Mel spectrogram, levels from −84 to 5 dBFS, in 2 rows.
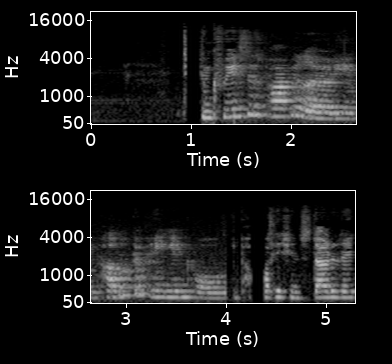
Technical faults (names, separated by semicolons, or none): digital broadcast dropout; switch to a distant microphone; repeated buffer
